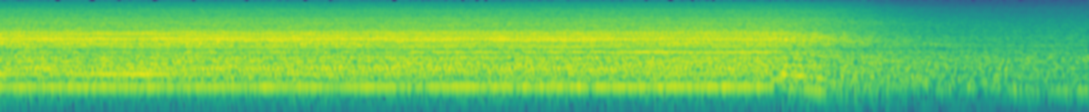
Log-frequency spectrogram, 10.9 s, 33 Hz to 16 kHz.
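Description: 2000 Audi A6's 2.8-litre V6 engine held steady at raised revs, close to 3000 rpm. About eight seconds in the engine sound drops in pitch and gets quieter as the revs come down.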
